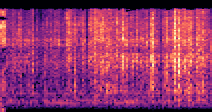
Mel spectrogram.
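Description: Plastic mailer bag rustling and crinkling faintly as it is handled and opened, with small crackles that pick up about a second in.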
